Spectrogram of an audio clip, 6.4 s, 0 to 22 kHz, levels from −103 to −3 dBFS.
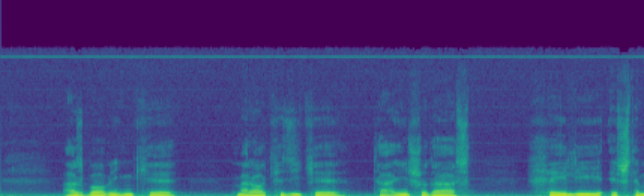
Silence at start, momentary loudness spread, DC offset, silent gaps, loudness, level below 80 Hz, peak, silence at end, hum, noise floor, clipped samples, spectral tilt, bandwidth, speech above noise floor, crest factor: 0.1 s; 13 LU; under 0.1%; none; -21 LUFS; -44 dBFS; -6 dBFS; 0 s; none; -46 dBFS; under 0.1%; -9 dB/octave; 16.5 kHz; 27 dB; 16 dB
